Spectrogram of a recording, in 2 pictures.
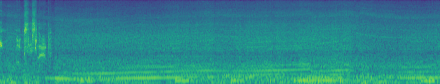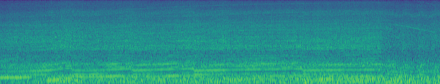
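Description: A racing car engine screams, rising in pitch through the gears and dropping at each shift.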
